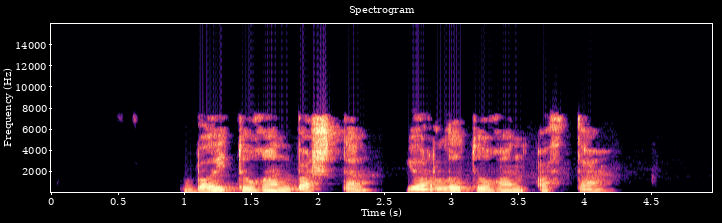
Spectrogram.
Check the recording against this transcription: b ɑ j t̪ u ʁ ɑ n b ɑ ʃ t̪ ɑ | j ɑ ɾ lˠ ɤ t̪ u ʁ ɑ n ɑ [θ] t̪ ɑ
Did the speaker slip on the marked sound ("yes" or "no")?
no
